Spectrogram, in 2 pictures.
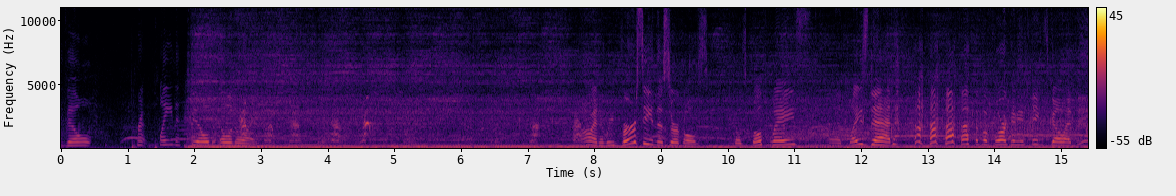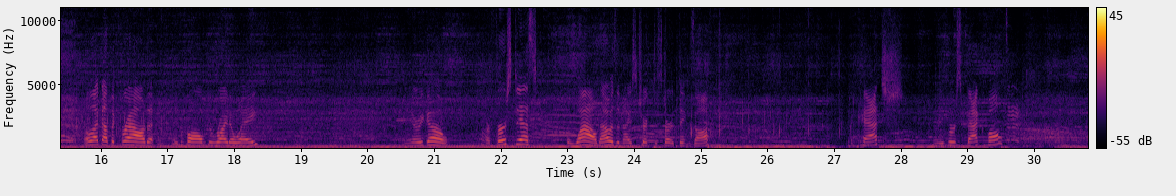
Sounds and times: Music: 1.8s - 30.8s.

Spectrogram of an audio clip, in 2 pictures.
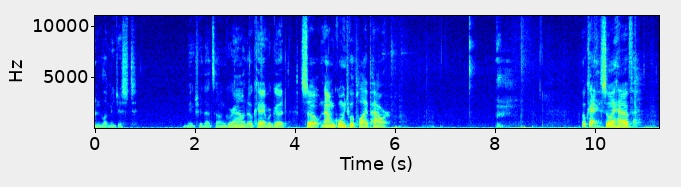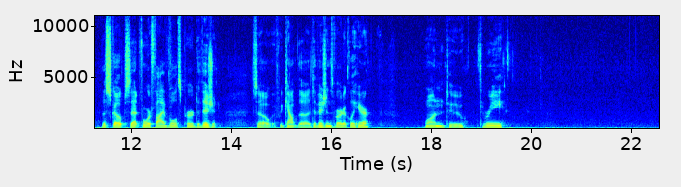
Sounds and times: Speech: 0.0s - 0.9s, 1.8s - 6.0s, 9.7s - 13.8s, 14.4s - 16.8s, 17.9s - 19.6s
Inside, small room: 0.0s - 22.5s.

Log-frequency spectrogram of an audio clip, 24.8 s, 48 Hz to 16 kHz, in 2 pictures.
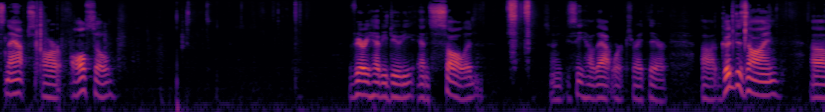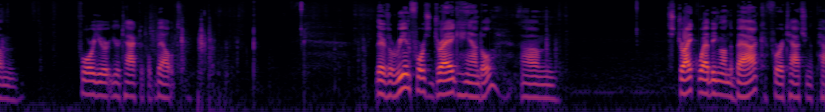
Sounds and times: Speech: 0.0s - 1.8s, 5.2s - 7.3s, 8.2s - 12.7s, 13.6s - 15.2s, 18.0s - 20.8s, 22.4s - 24.7s.

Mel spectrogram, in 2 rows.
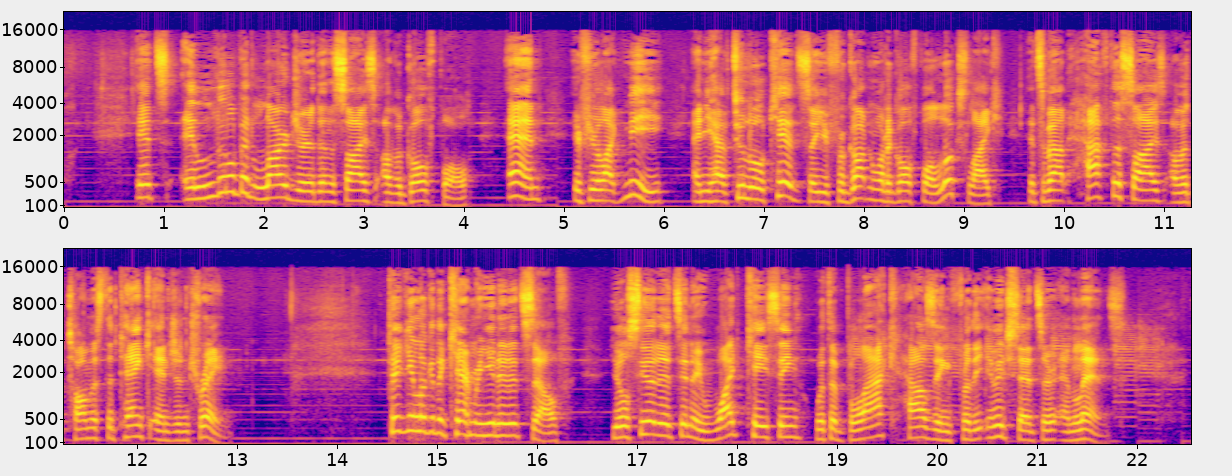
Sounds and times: Music: 0.0s - 22.5s
Speech: 0.8s - 12.9s, 14.5s - 21.8s.

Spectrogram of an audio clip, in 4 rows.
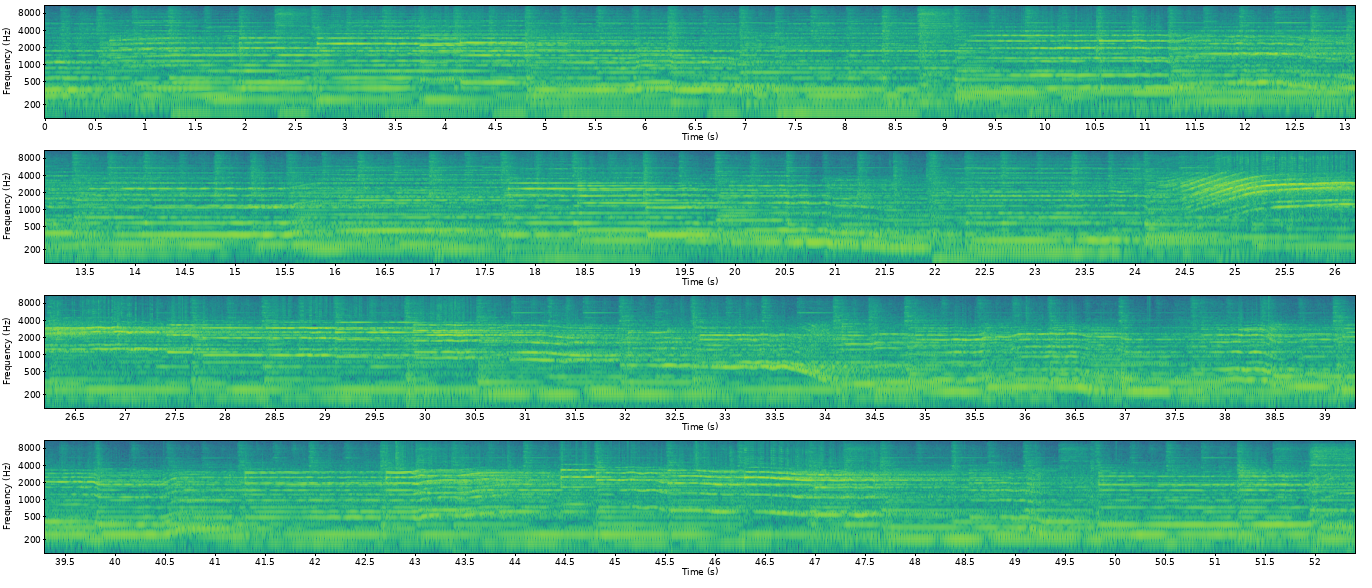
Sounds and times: Steel guitar, slide guitar: 0.0s - 52.4s.

